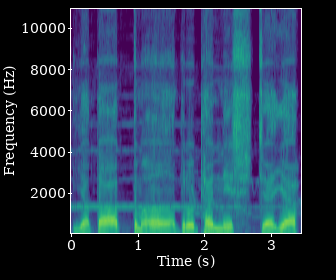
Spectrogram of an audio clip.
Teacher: 2వ చరణము యతాత్మా దృఢ నిశ్చయ. తాత్మ ముందు తా పైన ఆఘాతం ఉంది, దాని తర్వాత త్మాలోని మొదటి అక్షరం తా 2 తాలుగా చేసుకోవాలి.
